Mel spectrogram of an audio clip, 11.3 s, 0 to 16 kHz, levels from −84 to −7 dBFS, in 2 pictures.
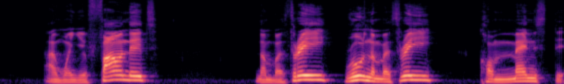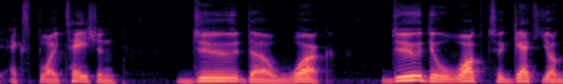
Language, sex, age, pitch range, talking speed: English, male, 50-69, 105-155 Hz, 115 wpm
